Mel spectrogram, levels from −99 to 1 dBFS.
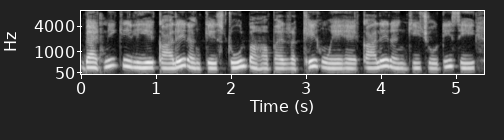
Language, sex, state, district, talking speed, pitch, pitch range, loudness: Hindi, female, Chhattisgarh, Sukma, 200 wpm, 205 Hz, 195-240 Hz, -16 LUFS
